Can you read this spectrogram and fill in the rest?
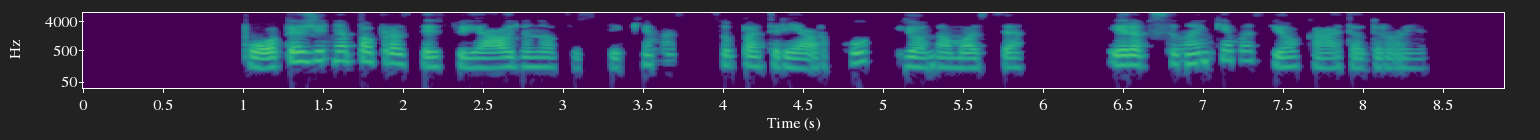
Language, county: Lithuanian, Kaunas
